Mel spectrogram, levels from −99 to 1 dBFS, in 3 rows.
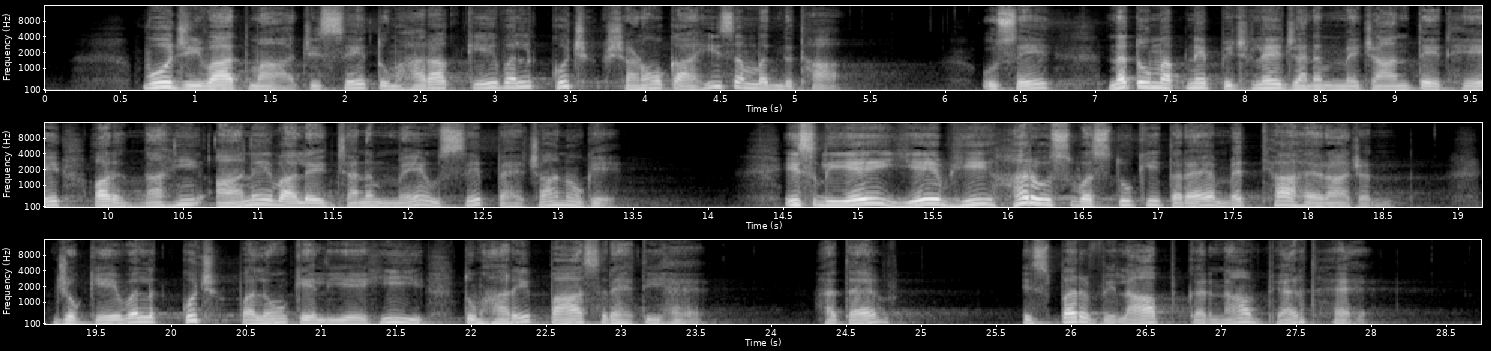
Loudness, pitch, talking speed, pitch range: -20 LUFS, 135 Hz, 120 wpm, 115-165 Hz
